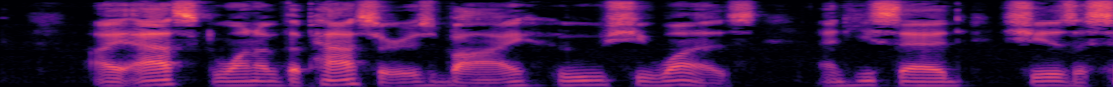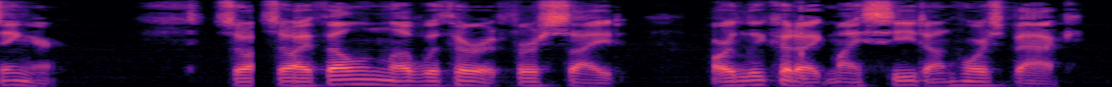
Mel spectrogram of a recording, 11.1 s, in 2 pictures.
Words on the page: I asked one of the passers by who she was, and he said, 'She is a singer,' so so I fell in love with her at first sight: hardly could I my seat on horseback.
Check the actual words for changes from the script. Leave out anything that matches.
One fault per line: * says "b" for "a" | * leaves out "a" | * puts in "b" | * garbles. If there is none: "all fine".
all fine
